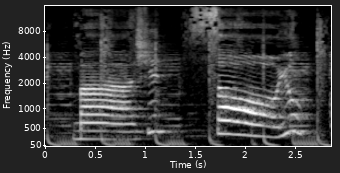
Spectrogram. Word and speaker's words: 맛있어요: And the rule here is, if there is 받침 like this and the next door has silent syllable 이응, you would actually carry over the 받침 sound to next door. So this S syllable right here will be pronounced here. 마신. And right here, double S will also carry over to next door and say 마신써요.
